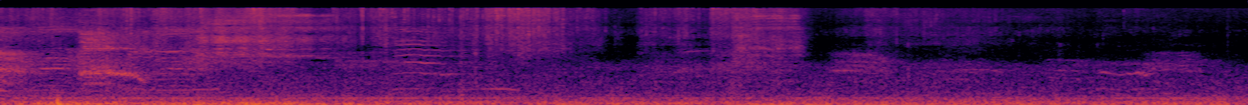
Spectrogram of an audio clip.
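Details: Cats eating chicken stock on a cold day; a few short meows rise and fall early on over a steady low hum and background noise.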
